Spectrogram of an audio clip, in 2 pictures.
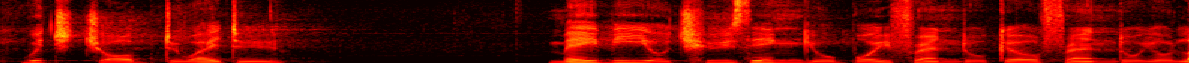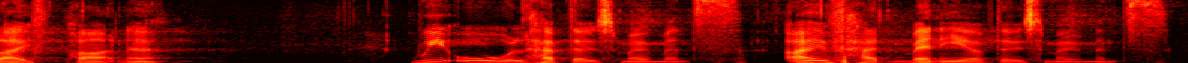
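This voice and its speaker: A woman's voice: on the low side, mellow. A middle-aged British woman giving a reflective stage talk in a large auditorium. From Britain. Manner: measured, reflective storytelling. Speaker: speaker. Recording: echoey hall.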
